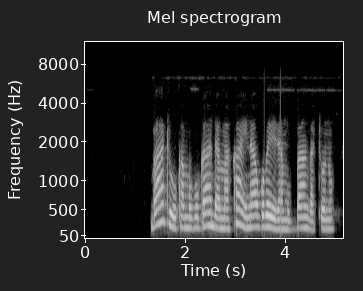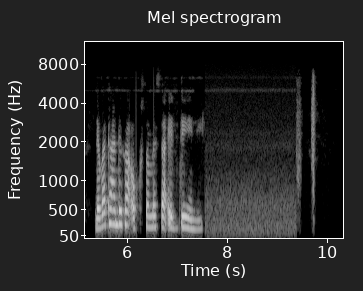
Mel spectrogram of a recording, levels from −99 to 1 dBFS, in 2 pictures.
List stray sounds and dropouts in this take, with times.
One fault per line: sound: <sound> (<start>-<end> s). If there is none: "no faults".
no faults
